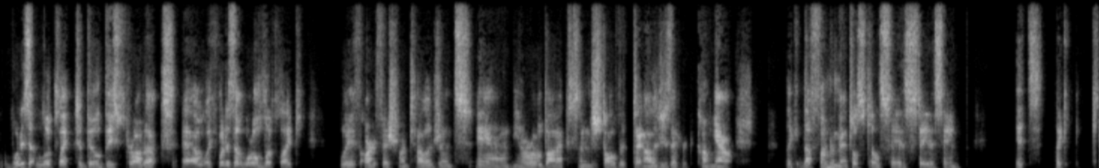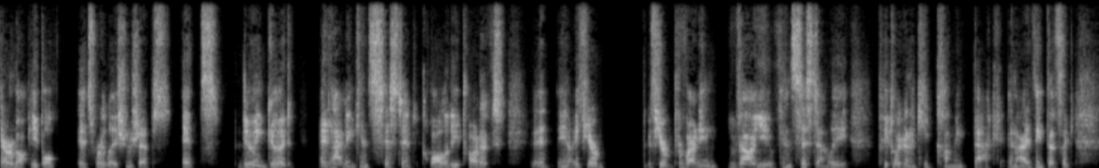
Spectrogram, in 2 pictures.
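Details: Adult male speaker; ordinary fluent speech.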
